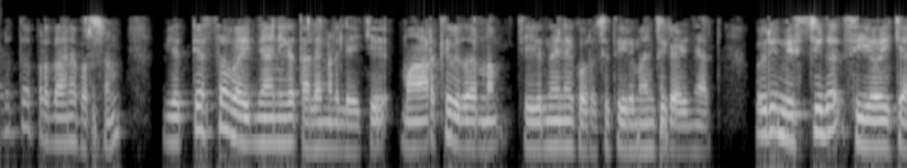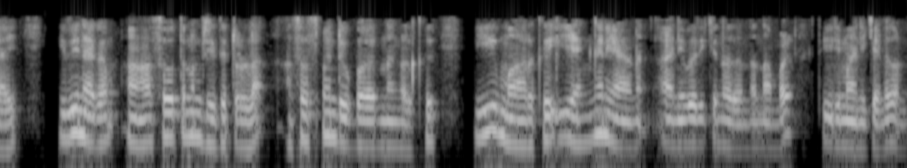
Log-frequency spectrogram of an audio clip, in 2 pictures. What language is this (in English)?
Malayalam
